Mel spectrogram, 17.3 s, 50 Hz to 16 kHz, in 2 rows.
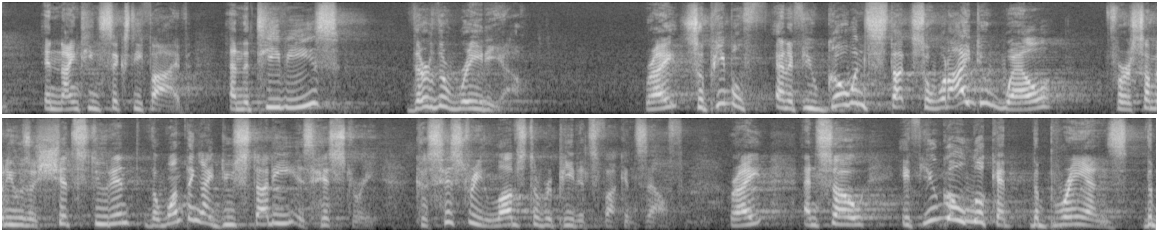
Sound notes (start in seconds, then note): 4.8 stammering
